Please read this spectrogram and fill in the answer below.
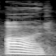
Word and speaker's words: hour: I played for an hour. Here the word R is starting with the consonant H, and here H is silent, and it seems that the word is starting with the vowel O.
